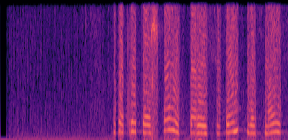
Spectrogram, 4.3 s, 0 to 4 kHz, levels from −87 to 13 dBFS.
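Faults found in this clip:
mu-law and A-law mixed up, throughout the clip. The speech is harsh and gritty, with levels scrambled: some peaks are too loud, others too weak, and pauses are filled with hiss instead of silence. The probable component is the G.711 decoder. The A-law encoded stream is being expanded with the mu-law table, so the companding curves don't match. Quiet samples are lifted well above zero, and the whole band stays capped below 4 kHz.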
